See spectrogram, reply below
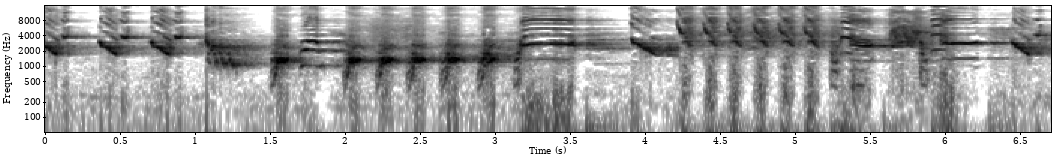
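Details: Common iora singing actively, meant as a tutor recording for training other birds: a loud, varied run of short downslurred whistles and buzzy notes, then rapid repeated chips near the middle and bright, harsh rising phrases.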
